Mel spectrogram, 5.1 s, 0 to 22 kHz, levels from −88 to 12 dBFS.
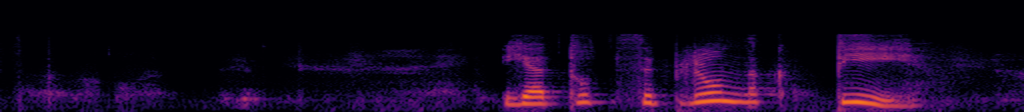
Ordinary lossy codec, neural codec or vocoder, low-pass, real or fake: MP3, 48 kbps; codec, 16 kHz, 0.5 kbps, X-Codec, HuBERT features, trained on LibriSpeech; 7.2 kHz; fake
